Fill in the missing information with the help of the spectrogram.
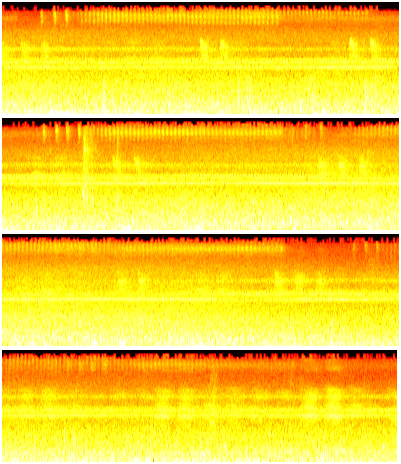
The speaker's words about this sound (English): It's got quite a lively soundscape here amongst the crickets, grasshoppers, these other loud insects that I think are probably some kind of katydid. Occasional chorus frog.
